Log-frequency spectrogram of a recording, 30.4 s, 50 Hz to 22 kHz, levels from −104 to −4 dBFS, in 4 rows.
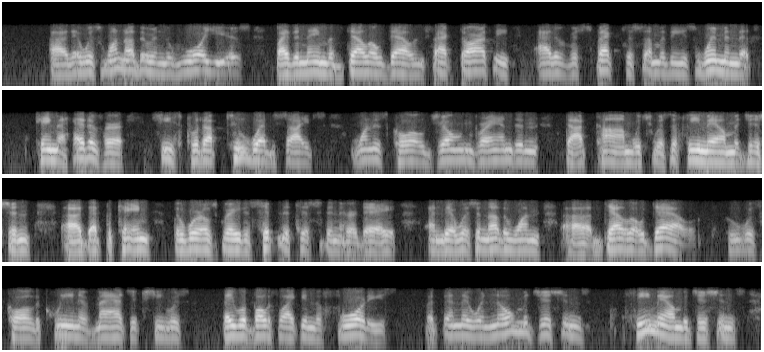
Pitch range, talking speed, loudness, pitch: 130-150 Hz, 170 wpm, -29 LUFS, 140 Hz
